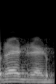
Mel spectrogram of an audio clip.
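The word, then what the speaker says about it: read: First form को हम रीड बोलते हैं, सेकंड और थर्ड फॉर्म के स्पेलिंग सेम है, वही है, लेकिन इनकी प्रोनाउंसिएशन चेंज हो जाती है, फिर हम इनको रेड रेड बोलते हैं।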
